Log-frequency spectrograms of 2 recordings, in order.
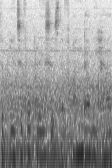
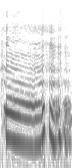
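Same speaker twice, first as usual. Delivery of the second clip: tearful laugh; 6 semitones higher, 13 dB quieter than usual. Real, not acted. Laugh-cry at departure.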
